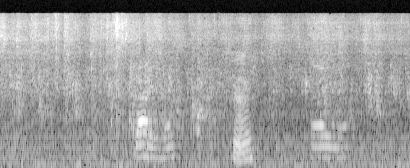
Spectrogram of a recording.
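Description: Water from a garden hose pouring into a large aluminium pot of husked corn cobs, a steady splashing gush as the pot fills. A few short spoken phrases come over it in the middle.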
